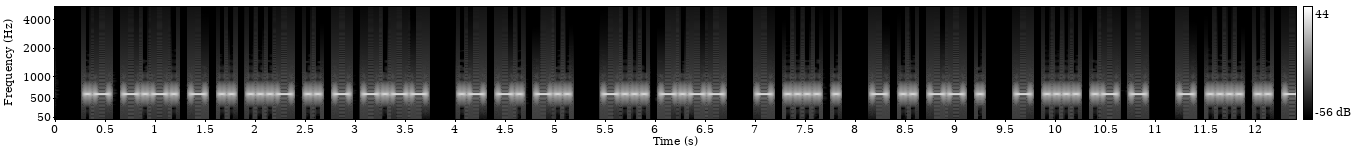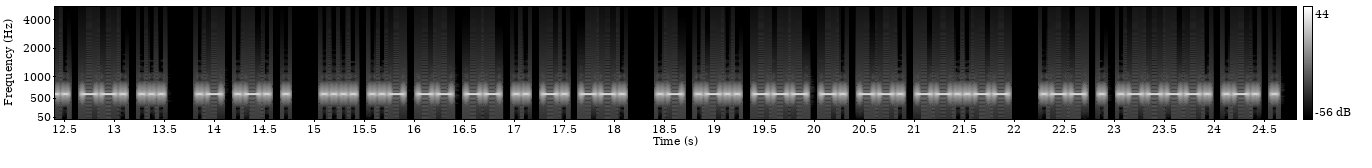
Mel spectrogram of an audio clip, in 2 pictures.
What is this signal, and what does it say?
Morse code, heard as a keyed tone, about 25 wpm, 600 Hz. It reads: ACTIVITY AND BY THE TIME THAT THINGS ARE HUMMING ALONG, WE'RE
